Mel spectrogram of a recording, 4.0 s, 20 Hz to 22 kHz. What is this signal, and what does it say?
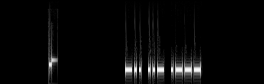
Morse code, heard as a keyed tone, about 34 wpm, 700 Hz. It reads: DUJ
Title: USA Call Sign Postfixes - 3 Letters 35wpm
